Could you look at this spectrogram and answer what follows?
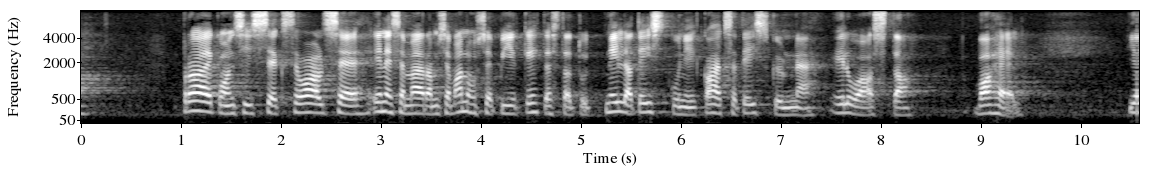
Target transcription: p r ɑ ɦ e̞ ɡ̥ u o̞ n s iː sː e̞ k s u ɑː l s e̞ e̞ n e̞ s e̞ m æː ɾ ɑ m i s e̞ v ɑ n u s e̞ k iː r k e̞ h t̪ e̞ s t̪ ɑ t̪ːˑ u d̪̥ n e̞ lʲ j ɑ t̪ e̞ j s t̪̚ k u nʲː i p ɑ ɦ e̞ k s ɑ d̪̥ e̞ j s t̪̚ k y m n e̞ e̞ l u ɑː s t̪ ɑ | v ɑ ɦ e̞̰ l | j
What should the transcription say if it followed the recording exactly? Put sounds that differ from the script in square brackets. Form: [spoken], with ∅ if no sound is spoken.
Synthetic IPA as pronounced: p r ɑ [∅] e̞ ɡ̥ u o̞ n s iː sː e̞ k s u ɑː l s e̞ e̞ n e̞ s e̞ m æː ɾ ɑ m i s e̞ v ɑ n u s e̞ [p] iː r k e̞ h t̪ e̞ s t̪ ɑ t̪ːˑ u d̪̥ n e̞ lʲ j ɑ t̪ e̞ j s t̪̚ k u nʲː i [k] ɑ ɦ e̞ k s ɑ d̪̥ e̞ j s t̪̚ k y m n e̞ e̞ l u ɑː s t̪ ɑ | v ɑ ɦ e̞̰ l | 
